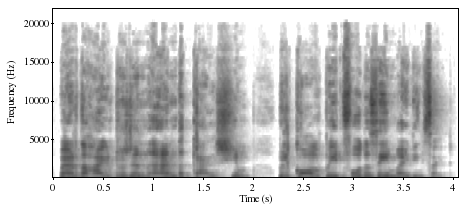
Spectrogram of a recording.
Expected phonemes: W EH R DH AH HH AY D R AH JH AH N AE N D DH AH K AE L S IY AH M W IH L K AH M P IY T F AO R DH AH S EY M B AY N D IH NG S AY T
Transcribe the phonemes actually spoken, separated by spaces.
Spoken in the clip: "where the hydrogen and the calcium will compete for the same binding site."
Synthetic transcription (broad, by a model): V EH R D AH HH AY D R AH JH AH N AE N D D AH K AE L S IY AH M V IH L K AH M P IY T F AO R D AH S EY M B AY D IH NG S AY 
